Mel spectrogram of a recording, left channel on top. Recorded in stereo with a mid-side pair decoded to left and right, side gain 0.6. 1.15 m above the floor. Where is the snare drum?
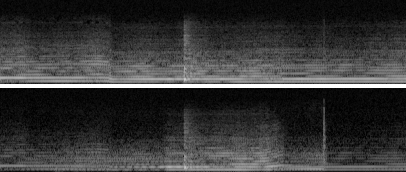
35° left, 1.0 m.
